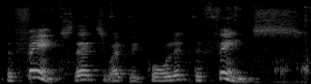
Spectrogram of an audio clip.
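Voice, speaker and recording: A woman's voice: fairly low pitch, sing-song, slow. A woman with an Afrikaans accent, chatting with viewers as she teaches a painting lesson and calling out cheerful exclamations as she works. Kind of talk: casual step-by-step painting lesson. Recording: echoey room with faint background noise.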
